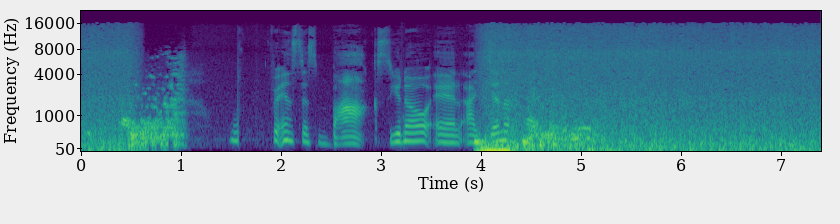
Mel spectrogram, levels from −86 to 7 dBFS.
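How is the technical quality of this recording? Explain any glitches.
The recording has recurring call-path glitches: the talker's level repeatedly collapses, and delayed echoes of the voice come back twice.

Speech suppressed in double talk occurs from 0.0 to 0.47 s, 4.31 to 4.54 s, 4.91 to 5.39 s and 5.91 to 7.2 s. The speech dips by roughly 25, 15, 25 and 40 dB. The likely cause is an echo canceller mistaking overlapping talk for loudspeaker echo and turning both down.

Echo leak follows at 0.47 to 1.11 s and 4.41 to 5.0 s. A copy of the voice returns about 418 ms and 371 ms late, at a level roughly 5 dB above the speech. This is likely residual loudspeaker pickup that the far end's canceller failed to remove and sent back.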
